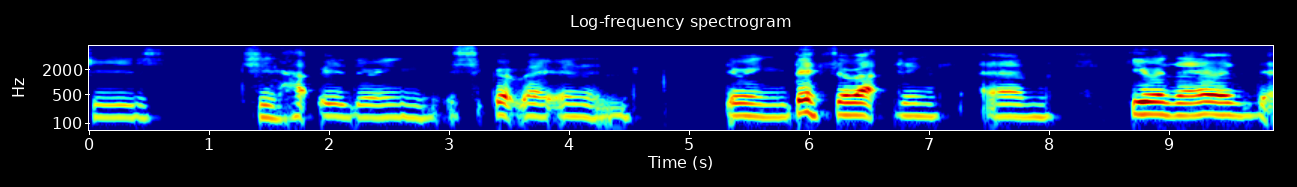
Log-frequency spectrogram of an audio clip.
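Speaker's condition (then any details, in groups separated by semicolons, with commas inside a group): Cerebral palsy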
